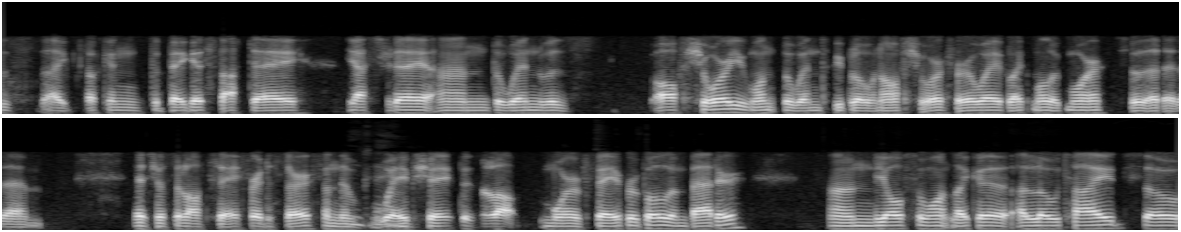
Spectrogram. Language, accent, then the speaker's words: English; Bundoran, Ulster, Ireland; I'm from Bundoran myself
